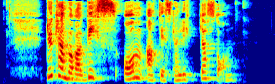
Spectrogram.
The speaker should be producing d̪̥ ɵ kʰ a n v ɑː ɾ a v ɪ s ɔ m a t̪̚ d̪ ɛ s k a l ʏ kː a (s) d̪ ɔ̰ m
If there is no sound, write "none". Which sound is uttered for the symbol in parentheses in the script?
s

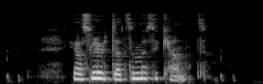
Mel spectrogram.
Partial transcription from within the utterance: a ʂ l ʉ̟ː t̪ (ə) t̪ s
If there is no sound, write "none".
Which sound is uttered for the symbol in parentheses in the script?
a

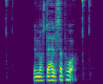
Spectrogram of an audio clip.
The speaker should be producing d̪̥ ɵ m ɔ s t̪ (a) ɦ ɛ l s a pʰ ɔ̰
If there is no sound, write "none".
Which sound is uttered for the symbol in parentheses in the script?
ə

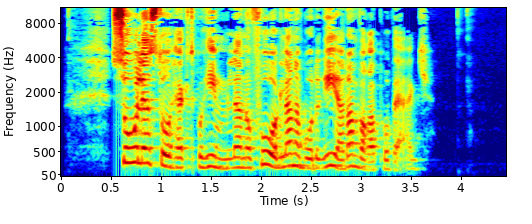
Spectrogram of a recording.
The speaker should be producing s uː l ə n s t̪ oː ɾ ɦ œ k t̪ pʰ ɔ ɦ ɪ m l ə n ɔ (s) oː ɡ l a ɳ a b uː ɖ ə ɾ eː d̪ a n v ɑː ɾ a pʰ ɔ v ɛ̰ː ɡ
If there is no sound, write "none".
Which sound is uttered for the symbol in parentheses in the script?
f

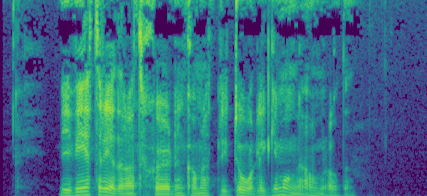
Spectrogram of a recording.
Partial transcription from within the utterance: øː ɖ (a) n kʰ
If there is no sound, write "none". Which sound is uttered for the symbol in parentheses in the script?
ə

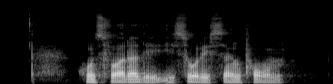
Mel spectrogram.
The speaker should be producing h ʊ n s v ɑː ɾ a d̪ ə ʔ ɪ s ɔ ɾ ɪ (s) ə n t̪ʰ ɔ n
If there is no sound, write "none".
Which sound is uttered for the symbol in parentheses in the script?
s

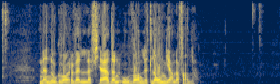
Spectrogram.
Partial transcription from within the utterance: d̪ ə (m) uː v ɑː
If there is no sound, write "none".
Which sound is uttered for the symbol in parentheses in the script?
ɳ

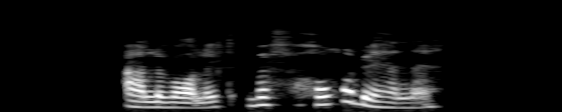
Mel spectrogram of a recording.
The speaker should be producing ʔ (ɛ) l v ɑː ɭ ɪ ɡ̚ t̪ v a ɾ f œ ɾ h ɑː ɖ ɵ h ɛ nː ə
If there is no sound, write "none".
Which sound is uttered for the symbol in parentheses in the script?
a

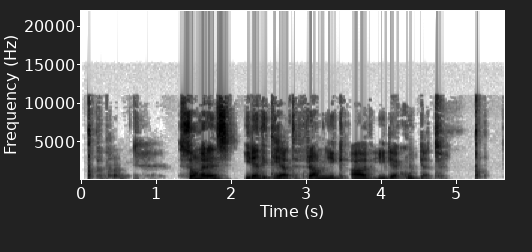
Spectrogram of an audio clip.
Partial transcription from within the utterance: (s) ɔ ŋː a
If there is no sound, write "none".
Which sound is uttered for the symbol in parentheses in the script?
s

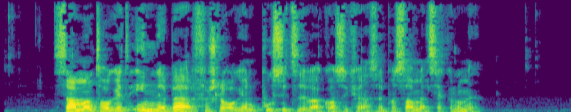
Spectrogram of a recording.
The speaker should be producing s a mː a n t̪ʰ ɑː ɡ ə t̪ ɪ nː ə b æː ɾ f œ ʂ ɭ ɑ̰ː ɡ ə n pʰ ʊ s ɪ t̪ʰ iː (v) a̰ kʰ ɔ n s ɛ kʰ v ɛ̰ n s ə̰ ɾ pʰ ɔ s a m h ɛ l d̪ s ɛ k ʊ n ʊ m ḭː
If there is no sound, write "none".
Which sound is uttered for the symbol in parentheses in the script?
v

